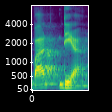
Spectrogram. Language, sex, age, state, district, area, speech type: Assamese, male, 30-45, Assam, Dibrugarh, rural, read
